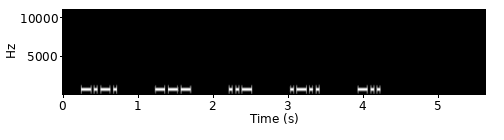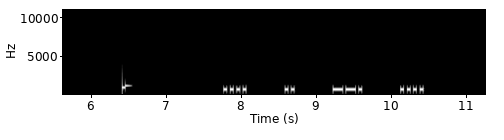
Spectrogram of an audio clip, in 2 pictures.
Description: Morse code, heard as a keyed tone, about 28 wpm, spaced as for 13 wpm, 690 Hz. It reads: COULD HIGH
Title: 4x Character Spacing - Top 300 Words - 28wpm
